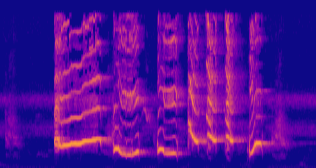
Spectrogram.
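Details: Orange-headed thrush in full, lively song with a sharp, rhythmic rolling-and-ringing style, used to rouse sluggish birds of its kind into singing; a long rising whistle followed by six quick buzzy, descending and warbled phrases.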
